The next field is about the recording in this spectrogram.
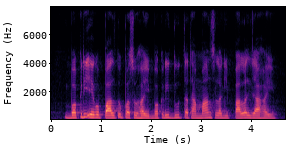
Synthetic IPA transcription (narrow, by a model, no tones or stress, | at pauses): bʌkɾiekopalt̪upʌsuɦʌjbʌkɾid̪ud̪̚t̪ʌt̪ʰamanslʌɡipalʌld͡zaɦʌj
